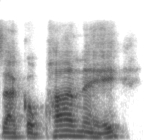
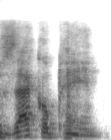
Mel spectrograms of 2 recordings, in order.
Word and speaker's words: Zakopane: I mean, I know I violated something by putting the accent over the E, but I was aiming at English language audiences who would then pronounce Zakopane instead of Zakopane.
